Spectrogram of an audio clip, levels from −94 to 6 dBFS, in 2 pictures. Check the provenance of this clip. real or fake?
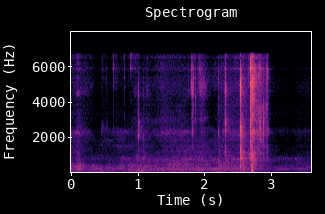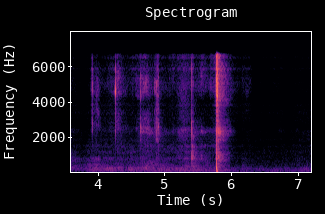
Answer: fake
